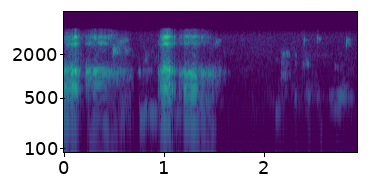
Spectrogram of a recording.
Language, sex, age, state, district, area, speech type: Assamese, male, 18-30, Assam, Goalpara, urban, conversation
